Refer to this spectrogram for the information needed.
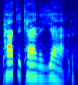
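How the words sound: It is spoken in a Boston accent. "with Boston, ... You have that eh sound"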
